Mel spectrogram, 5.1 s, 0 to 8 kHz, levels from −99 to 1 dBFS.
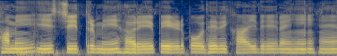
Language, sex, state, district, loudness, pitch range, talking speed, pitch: Hindi, male, Uttar Pradesh, Shamli, -18 LUFS, 130-140 Hz, 130 wpm, 135 Hz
